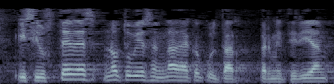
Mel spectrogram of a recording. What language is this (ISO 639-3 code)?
spa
